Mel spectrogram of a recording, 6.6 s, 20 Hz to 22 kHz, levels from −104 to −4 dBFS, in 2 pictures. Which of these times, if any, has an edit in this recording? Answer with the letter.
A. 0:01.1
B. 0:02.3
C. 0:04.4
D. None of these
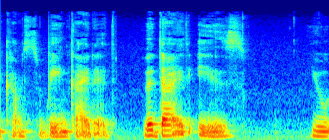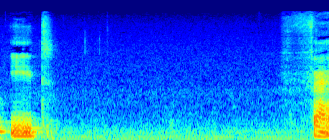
A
